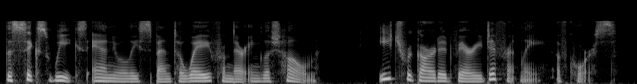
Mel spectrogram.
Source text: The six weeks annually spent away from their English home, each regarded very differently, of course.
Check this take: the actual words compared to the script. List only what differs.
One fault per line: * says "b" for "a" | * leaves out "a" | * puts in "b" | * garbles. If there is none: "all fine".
all fine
